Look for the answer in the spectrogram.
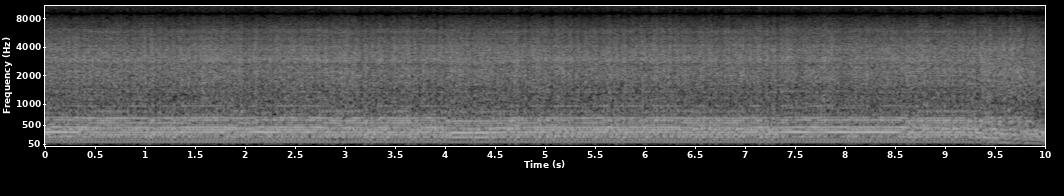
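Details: Freshly rebuilt 2006 Hayabusa four-cylinder engine on first startup during break-in: steady, even note with light blips, no knocks or ticks, running healthy.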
